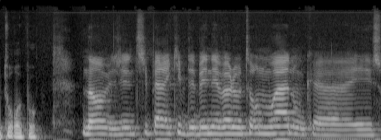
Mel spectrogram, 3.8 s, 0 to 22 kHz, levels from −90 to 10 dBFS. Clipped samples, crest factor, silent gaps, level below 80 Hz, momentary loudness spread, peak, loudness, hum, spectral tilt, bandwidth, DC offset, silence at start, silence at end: under 0.1%; 18 dB; none; -50 dBFS; 6 LU; -6 dBFS; -25 LUFS; none; -5.5 dB/octave; 17.5 kHz; 0.4%; 0 s; 0 s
